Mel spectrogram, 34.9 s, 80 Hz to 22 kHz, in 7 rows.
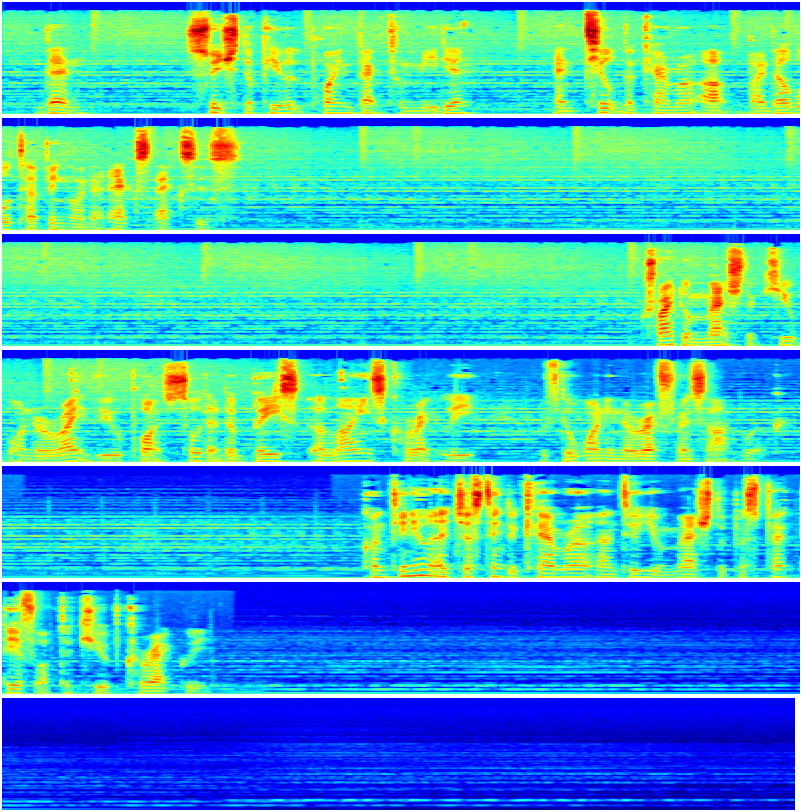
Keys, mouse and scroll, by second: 2.2 KP_1, 3.9 r, 5.8-7.7 drag, 7.7 r, 9.8-14.2 drag, 11.2 r, 19.2 KP_7, 20.2-20.6 scroll down 1, 20.6 shift+middle click, 21.2-22.1 scroll up 1, 22.1 g, 28.0-32.2 drag, 29.2 r.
